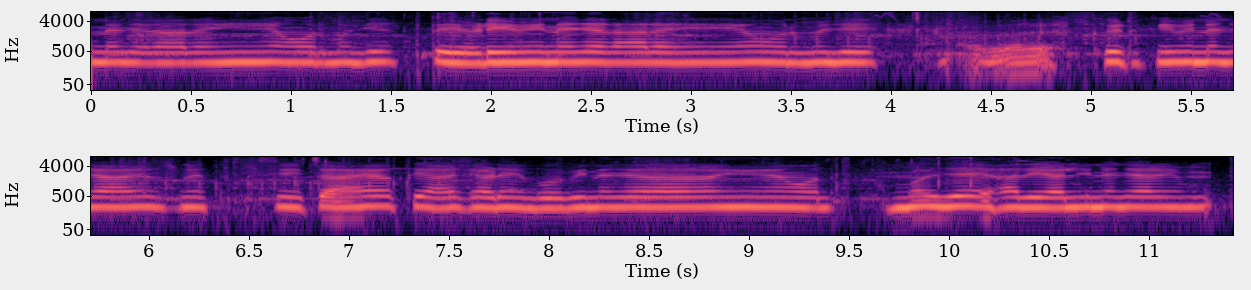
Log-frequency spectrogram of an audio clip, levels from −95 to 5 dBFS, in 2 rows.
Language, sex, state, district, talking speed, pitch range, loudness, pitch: Hindi, female, Chhattisgarh, Rajnandgaon, 195 wpm, 235-240 Hz, -31 LUFS, 235 Hz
